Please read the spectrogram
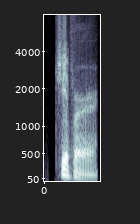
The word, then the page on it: gyver: American English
